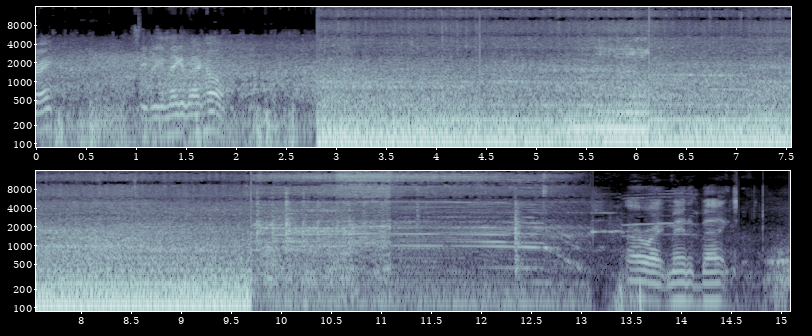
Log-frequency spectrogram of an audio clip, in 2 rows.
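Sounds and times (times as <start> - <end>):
vehicle engine droning: 2.8 - 9.8.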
